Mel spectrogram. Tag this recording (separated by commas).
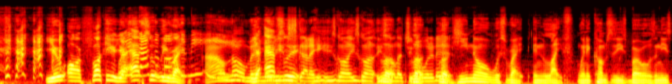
Speech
